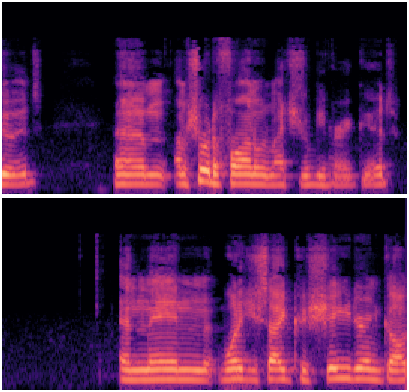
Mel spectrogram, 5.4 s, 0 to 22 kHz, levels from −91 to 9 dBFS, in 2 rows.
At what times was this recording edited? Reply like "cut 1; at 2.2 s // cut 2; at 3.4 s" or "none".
cut 1; at 2.2 s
